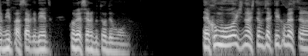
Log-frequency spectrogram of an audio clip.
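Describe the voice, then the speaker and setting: This man's voice is high-pitched and very fast, with a dry, close sound and no echo. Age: 70s. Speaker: retired university staff member. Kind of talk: oral history interview.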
